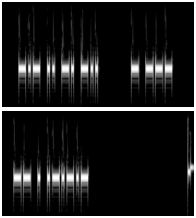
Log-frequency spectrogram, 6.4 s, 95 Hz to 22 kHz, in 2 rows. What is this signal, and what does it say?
Morse code, heard as a keyed tone, about 31 wpm, 700 Hz. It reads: KIND TO ME.
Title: 2x Word-Spacing - Sentences from Top 200 Words - 30wpm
